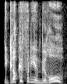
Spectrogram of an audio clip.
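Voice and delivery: high-pitched doorkeeper voice; erstaunter Türhüter. A narrator's reading. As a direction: answer in amazement, pitched well up. Türhüter antwortet erstaunt Phelps. (erstaunte, hohe Türhüterstimme)

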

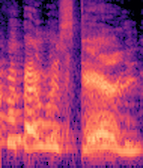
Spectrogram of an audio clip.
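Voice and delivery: high voice breaking into laughter; laughing retold reply. Quoting her sister's reply about the dream, laughing. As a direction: squeeze the quote out through a laugh.

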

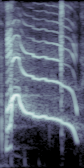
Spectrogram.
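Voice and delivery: high startled shout; shocked shriek. Real, not acted. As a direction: yelp as you fall. Pushed in, shriek.

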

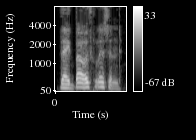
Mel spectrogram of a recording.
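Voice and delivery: ordinary delivery

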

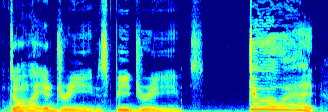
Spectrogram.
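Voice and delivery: slow, intense motivational shout; Shia LaBeouf motivational voice. Retold or imitated. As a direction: push him to chase his dreams. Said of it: "We'll play as Shia LaBeouf".

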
